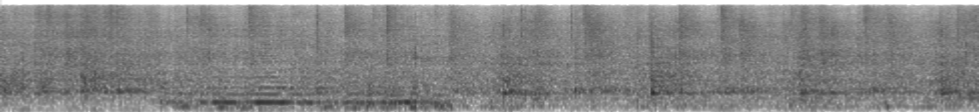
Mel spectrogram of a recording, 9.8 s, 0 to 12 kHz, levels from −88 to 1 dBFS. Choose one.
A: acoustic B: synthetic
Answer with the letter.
B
